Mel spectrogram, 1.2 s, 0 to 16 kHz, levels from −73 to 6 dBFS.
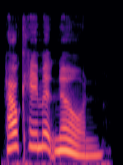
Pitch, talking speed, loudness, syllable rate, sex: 230 Hz, 195 wpm, -16 LUFS, 4.1 syllables/s, female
